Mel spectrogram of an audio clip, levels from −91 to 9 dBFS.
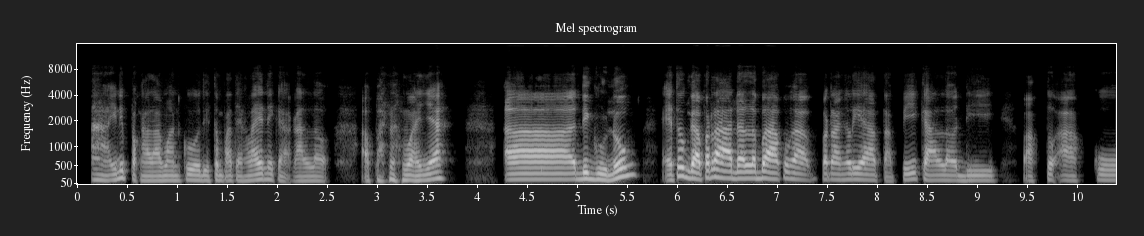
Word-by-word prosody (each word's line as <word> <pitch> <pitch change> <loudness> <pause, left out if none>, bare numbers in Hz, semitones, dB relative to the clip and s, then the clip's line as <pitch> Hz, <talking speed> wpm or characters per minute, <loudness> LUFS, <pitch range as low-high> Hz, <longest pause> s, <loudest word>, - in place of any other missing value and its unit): Ah, 140 -3 -6
ini 185 - -2
pengalamanku 125 -2 -5
di 125 - -7
tempat 120 0 -7
yang 120 - -9
lain 140 +3 +1
nih 145 - -6
Kak - - -10
kalau 115 0 -8 0.4
apa - - -9 0.2
namanya, 135 +6 -1 0.6
eee, 150 0 +4
di 160 - +4
gunung 175 - +3 0.2
itu 235 - -1
nggak 185 -5 +6
pernah 195 0 +6
ada 170 0 +4
lebah 175 0 +5
aku 175 - -7
gak 150 -3 0
pernah 150 -1 -3
ngeliat, 145 -2 -1
tapi 110 +6 -10
kalau 130 0 -2
di 125 0 -8 0.2
waktu 120 +4 -10
aku 125 0 -11
140 Hz, 165 wpm, -22 LUFS, 125-150 Hz, 0.6 s, nggak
